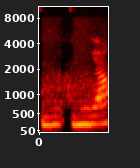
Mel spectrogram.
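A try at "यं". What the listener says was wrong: Not Nya, but it is not M sound and it is neither G sound. It is ma sound with little bit of G sound. It is young. No, there's a proper way that you pronounce this. So this yam you have to chant, and then how you chant? Through Bijakshara mudra.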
